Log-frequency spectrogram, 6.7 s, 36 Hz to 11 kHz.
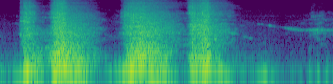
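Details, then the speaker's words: Carbureted V8 Malibu: deep, lumpy burbling surges about every 1.5 s, like the tailpipes are underwater, and it dies when throttled; persists despite much carb adjustment; cause suspected fuel delivery, not confirmed. "but it sounds like the tail pipes are underwater and then you goose and it dies. So, and I messed with that carb a ton on this thing and I couldn't couldn't get that to go away."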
